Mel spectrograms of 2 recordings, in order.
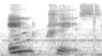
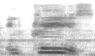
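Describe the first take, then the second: First: The stress is on the first syllable. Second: The stress is on the second syllable. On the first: It is used as a noun. "यहाँ पे इन पे हमने जोर डाला" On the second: It is used as a verb. "हमने इस पे stress दिया, इस पे जोर डाला"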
